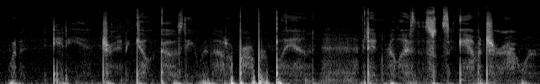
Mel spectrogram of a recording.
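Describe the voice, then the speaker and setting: A woman's voice: normal speed, natural voice. A woman voicing an irritable, scheming young female monster from a video game, snappy and melodramatic, all in a whisper. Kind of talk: whispered video game dialogue read aloud.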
